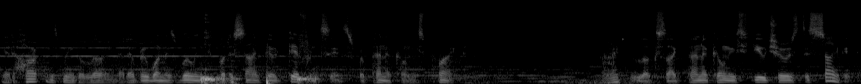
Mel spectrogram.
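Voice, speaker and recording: An actor playing a suave, courteous dignitary in a video game, speaking formally. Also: male voice, sits low, a little fast, music in the background. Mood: gracious. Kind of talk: game voice acting.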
